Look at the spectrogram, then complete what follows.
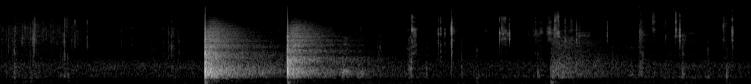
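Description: Two shotgun shots fired as a pair, less than a second apart, the first the louder, each trailing off in a long echo across the range. A few light clicks and knocks follow.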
